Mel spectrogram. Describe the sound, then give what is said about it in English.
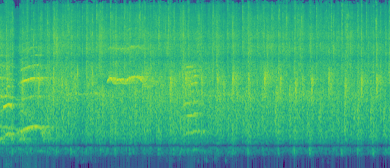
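A crowd applauds to welcome a guest at a debate event. The clapping is steady and sustained and holds an even, full level for the whole stretch. “Fellas, give it up for Scott Horton. Welcome him here, please.”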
